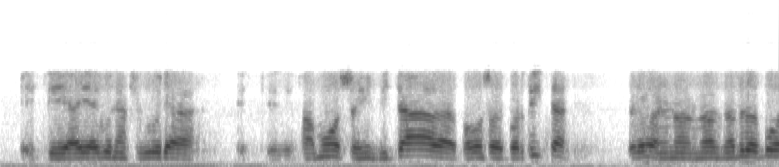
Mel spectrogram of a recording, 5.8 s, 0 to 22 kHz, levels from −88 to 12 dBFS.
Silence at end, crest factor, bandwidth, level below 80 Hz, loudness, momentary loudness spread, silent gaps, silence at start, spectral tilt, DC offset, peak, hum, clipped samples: 0 s; 16 dB; 3.9 kHz; -50 dBFS; -22 LUFS; 14 LU; none; 0.15 s; -7.5 dB/octave; under 0.1%; -6 dBFS; none; under 0.1%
